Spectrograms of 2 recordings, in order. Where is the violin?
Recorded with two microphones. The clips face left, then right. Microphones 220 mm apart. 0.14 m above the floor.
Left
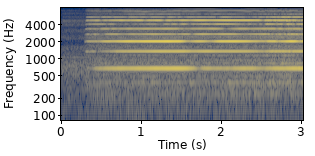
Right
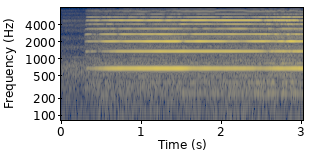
60° left (ahead or behind), 3 m.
